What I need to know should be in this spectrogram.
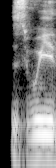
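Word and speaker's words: Duy: The characters, it's not necessarily obvious reading that his name is Zui because it's spelled D-U-Y, right?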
